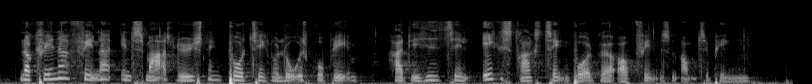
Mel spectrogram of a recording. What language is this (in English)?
Danish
